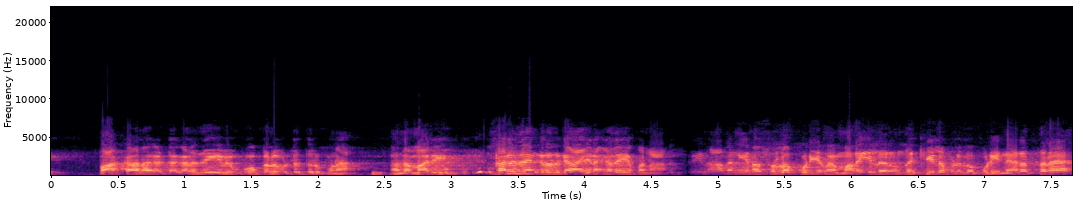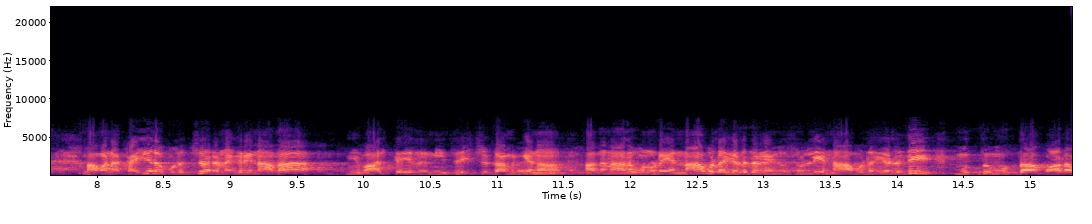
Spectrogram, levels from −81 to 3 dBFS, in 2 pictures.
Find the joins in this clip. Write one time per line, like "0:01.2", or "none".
0:04.9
